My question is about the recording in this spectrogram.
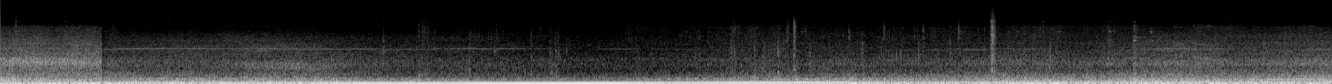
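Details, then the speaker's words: MK3 VW VR6 turbo wagon with a factory VR6 clutch that can't hold the power; cold engine, deep drone under load then revs surge and flare as boost nears 12 psi, clutch slipping (2nd/3rd hold to ~3500 rpm, 4th none). "there goes the clutch if you drive it at like barely tapping boost it'll hold but the second it starts making like close to 12 pounds game over"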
